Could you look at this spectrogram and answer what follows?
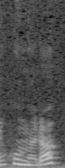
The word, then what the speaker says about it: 炎: そうですね、火の、そう、ひいひいって上と下にひいて二つ書く漢字の炎っていう字でホムラって読むんですけど、ホムラっていうのは今年すごいヒットした、有名になった鬼滅の刃無限列車編っていう映画の主題歌でした。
